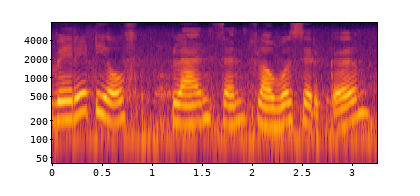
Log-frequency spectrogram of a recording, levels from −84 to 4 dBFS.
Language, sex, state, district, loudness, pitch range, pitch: Tamil, female, Tamil Nadu, Chennai, -16 LUFS, 180-205 Hz, 190 Hz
